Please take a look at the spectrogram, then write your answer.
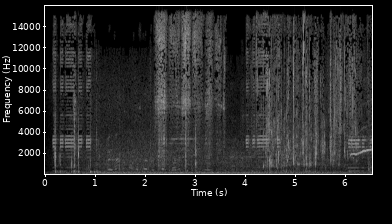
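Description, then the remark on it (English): Drain water mixed with dishwashing liquid pours and sloshes in a bucket while a man uses it to wash a taxi, with a steady traffic rumble underneath, occasional splashing bursts, and muffled voices in the background. “squeezes dishwashing liquid into a bucket of drain water and uses it to clean a taxi.”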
